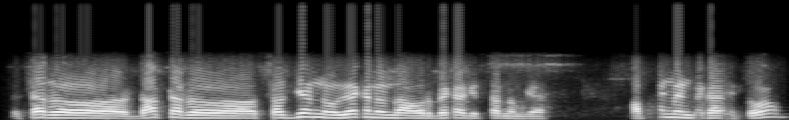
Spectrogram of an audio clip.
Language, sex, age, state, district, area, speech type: Kannada, male, 18-30, Karnataka, Kolar, rural, conversation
